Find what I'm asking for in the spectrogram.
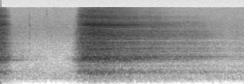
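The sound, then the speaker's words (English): A deep breath is blown out forcefully in a long, breathy rush that starts abruptly and slowly fades, heard alone and fairly soft. “we're gonna breathe in deep, and now what we're gonna do is we're gonna blow out in two pushes.”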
